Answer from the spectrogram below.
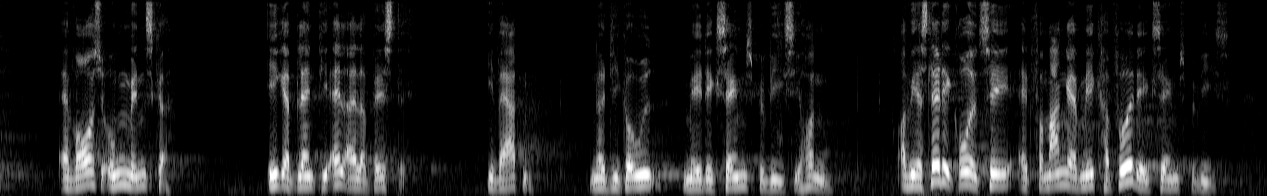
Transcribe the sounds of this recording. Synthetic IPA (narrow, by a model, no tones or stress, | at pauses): ʔæʋɒːsɔ̽ŋəmenəsɡ̥ɐ | ʔe̝ɡ̥əæɐb̥læn̰d̥ːiʔælɐæl̰ɐb̥esd̥ə | iʋæɐd̥n̩ | nɒdiɡ̥ɒ̰ːuð̞̰ˠmee̝ɾeɡ̥sɛːmn̩sb̥e̝ʋḭːsiɦɒ̽n̰n̩ | ʔɒ̽ʋihɑ̈sleɾ̥e̝ɡ̥ʁɔ̽ð̰ˠt͡sʰe̝læd̥fɒ̽mɑ̈ŋəæd̥eme̝ɡ̥əhɑ̈fɔ̽ːð̞̩ˠde̥eɡ̥sɛːmn̩sb̥e̝ʋḭːs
